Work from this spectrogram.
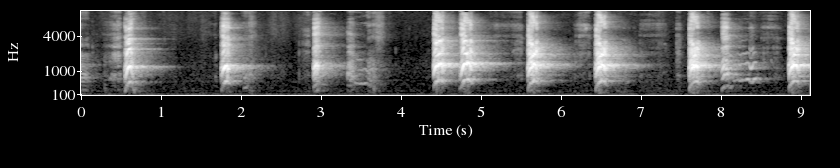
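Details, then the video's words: Yorkshire Terrier named Tiny Taylor, a small pet dog throwing a tantrum, giving sharp high barks about once a second, nine in a row with uneven gaps and some softer trailing yaps, in a quiet room with a faint low hum. "Our Little Yorkie, Tiny Taylor, Throws a Tiny Dog Tantrum"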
